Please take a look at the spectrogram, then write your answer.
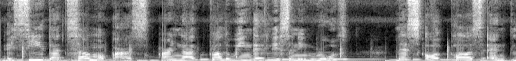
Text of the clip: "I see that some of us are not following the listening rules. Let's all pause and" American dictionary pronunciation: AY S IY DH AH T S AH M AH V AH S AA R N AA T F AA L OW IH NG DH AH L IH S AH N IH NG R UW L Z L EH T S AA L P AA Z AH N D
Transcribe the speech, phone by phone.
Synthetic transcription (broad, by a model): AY S IY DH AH T S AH M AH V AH S AA R N AA T F AA L OW IH NG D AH L IH S AH N IH NG R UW L S L EH T S AA L P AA S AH N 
